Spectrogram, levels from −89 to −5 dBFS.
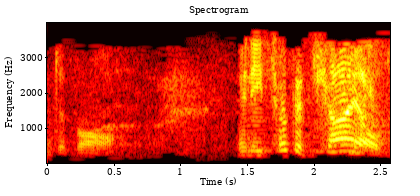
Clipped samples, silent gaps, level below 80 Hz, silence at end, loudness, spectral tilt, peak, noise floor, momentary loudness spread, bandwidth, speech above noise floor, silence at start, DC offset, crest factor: under 0.1%; none; under -90 dBFS; 0 s; -18 LUFS; -3 dB/octave; -2 dBFS; -42 dBFS; 24 LU; 4 kHz; 23 dB; 0 s; under 0.1%; 20 dB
